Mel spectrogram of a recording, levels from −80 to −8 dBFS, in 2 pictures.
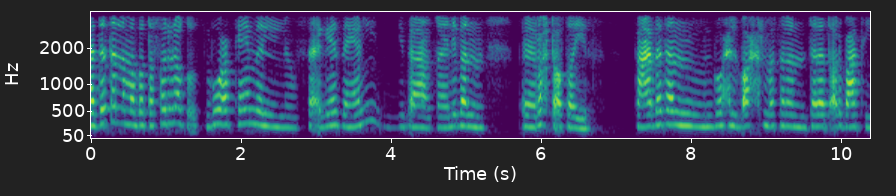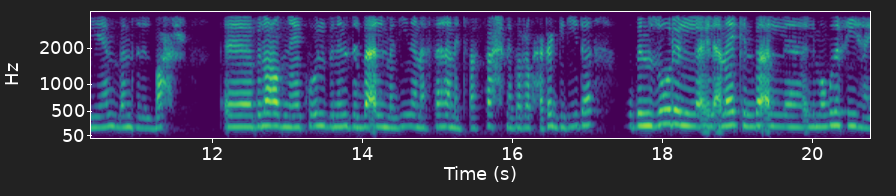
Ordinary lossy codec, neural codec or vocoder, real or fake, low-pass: none; none; real; 3.6 kHz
